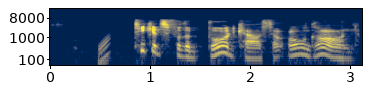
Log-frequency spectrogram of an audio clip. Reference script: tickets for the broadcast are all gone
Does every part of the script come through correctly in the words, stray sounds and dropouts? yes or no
no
